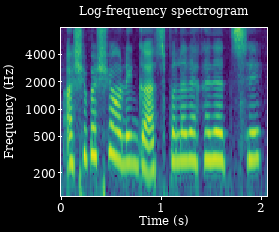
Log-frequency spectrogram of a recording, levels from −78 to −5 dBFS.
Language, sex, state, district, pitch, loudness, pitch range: Bengali, female, West Bengal, Alipurduar, 275 Hz, -15 LUFS, 270-290 Hz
